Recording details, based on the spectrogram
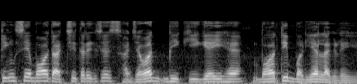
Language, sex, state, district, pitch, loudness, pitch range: Hindi, male, Jharkhand, Sahebganj, 130 Hz, -18 LUFS, 120-150 Hz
